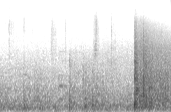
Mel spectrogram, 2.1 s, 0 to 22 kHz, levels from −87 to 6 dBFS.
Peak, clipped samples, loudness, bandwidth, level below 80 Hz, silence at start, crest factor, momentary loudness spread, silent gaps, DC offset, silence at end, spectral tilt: -8 dBFS; under 0.1%; -32 LUFS; 15.5 kHz; -52 dBFS; 0 s; 22 dB; 13 LU; none; under 0.1%; 0 s; -6 dB/octave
